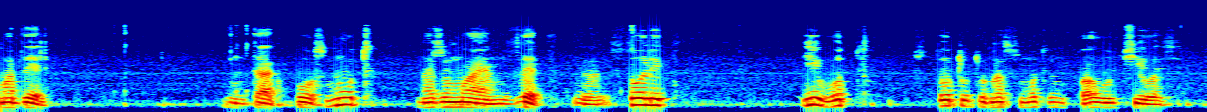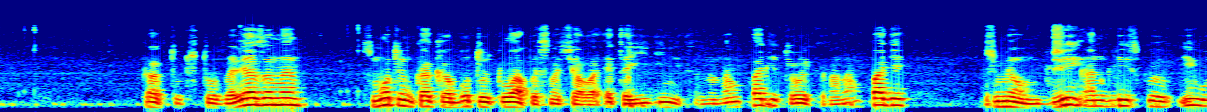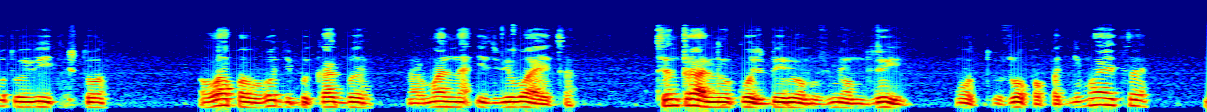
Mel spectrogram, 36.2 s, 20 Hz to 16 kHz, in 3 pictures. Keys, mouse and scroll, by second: 1.1 click, 4.7 z, 7.4 middle click, 12.2 click, 13.1 middle click, 16.1 click, 18.3 KP_1, 19.7 KP_3, 22.7 g, 30.5 click, 31.9 g.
